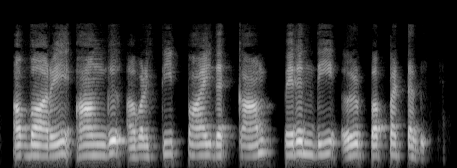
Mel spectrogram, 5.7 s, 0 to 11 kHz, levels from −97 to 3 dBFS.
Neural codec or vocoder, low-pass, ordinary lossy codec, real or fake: codec, 16 kHz, 0.9 kbps, LongCat-Audio-Codec; 7.2 kHz; MP3, 48 kbps; fake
